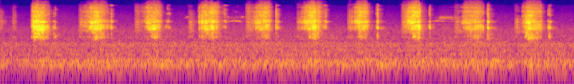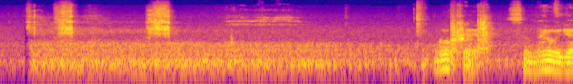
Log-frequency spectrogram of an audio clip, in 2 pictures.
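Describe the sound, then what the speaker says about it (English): A hand file rasps steadily against a silver signet ring blank in a silversmithing workshop, about a dozen rhythmic strokes followed by a rougher continuous scraping, with some talking at the end. "I filed everything down, kind of got it into its box shape"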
